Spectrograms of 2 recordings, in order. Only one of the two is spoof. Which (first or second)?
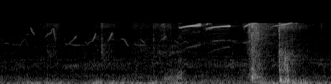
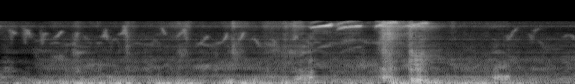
second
